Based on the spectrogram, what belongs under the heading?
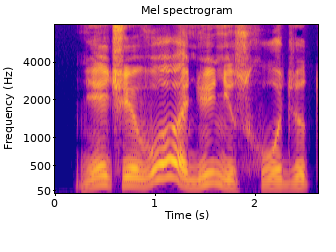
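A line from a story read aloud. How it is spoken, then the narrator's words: Calm reply. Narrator (Russian): спокойно ответил Мортур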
